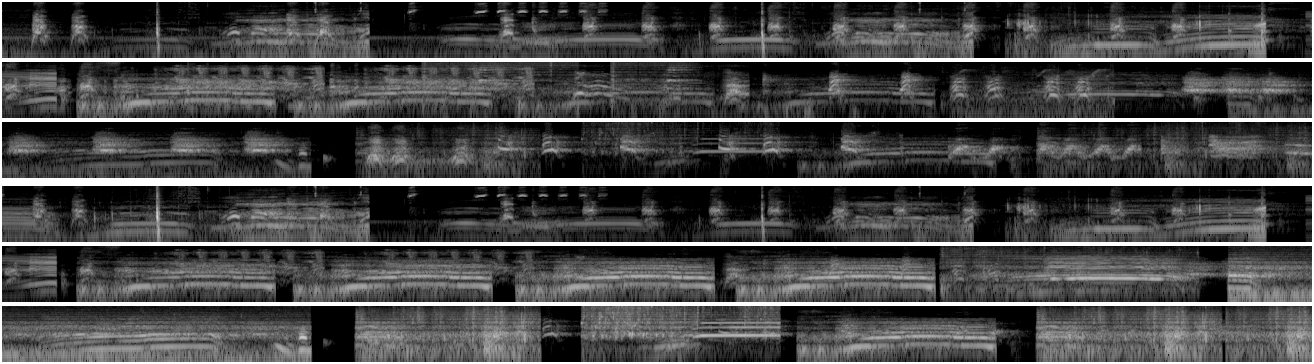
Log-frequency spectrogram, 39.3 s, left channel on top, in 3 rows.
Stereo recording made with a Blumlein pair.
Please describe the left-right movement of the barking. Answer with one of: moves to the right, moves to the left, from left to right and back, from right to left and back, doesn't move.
doesn't move.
